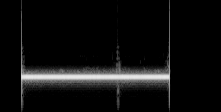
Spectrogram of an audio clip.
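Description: Electronic test tone: a single steady pure beep about one and a half seconds long, switching on and off abruptly with a click at each end.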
